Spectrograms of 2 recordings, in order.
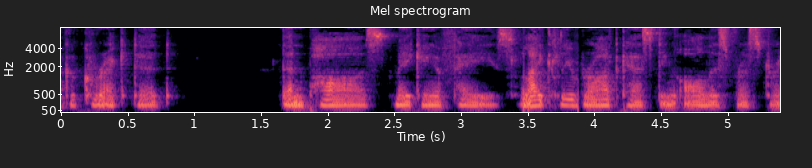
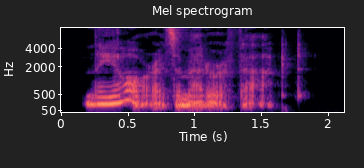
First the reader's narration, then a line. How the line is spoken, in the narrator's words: Isabel said dryly, and a little exacerbated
